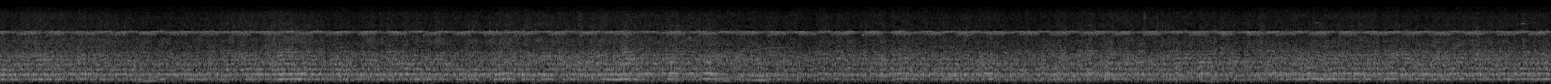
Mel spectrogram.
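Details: Many bees hum together in a thick, constant drone, occasional individuals flying closer and fading, while a sustained high thin tone sits above the swarm sound.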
